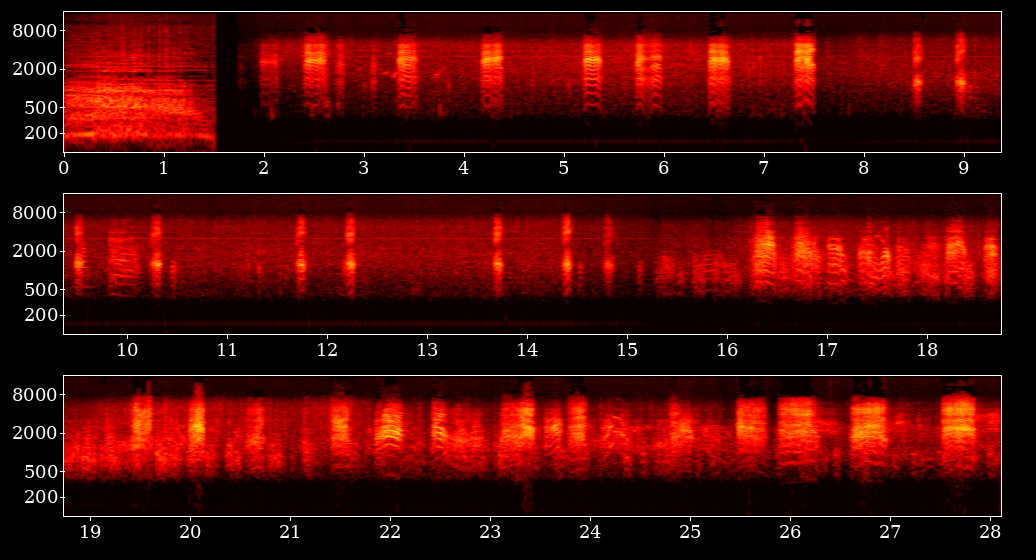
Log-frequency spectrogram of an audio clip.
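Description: A loud, low animal call, most likely an elephant, cuts off after about a second and a half. Then comes a chorus of short, quick bird calls, scattered at first and crowding together from just past halfway.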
